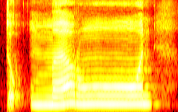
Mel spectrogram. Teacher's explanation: ایسا حمزہ کہ جس پر جزم آ جائے اس کو جھٹکا دے کر پڑھا جاتا ہے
